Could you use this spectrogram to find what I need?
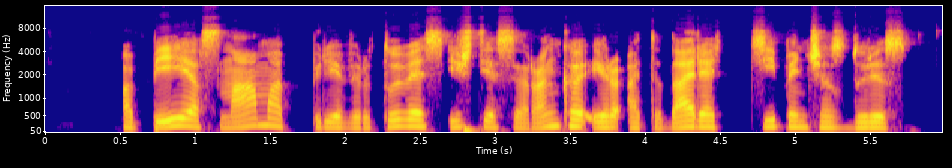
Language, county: Lithuanian, Vilnius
